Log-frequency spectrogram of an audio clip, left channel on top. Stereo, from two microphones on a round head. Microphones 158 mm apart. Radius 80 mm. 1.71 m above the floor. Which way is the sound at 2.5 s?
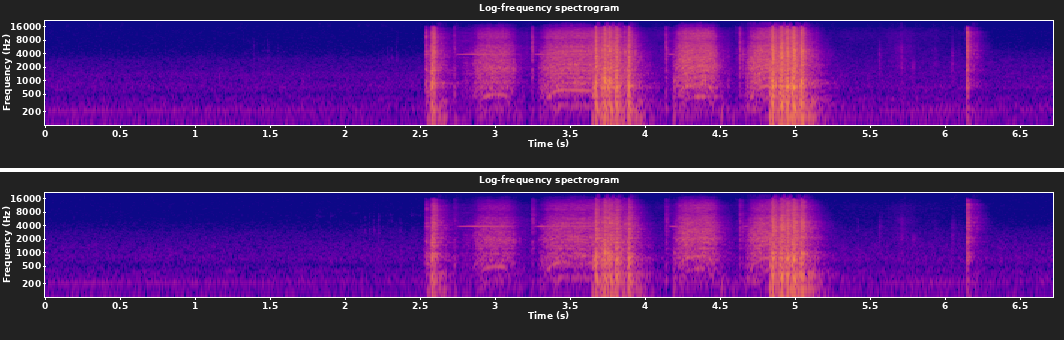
30° left (ahead or behind).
